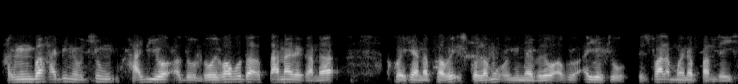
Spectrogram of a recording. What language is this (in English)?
Manipuri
